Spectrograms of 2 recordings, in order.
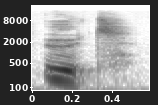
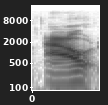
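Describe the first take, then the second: First: It is said with a Canadian accent. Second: It is said with an American accent.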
